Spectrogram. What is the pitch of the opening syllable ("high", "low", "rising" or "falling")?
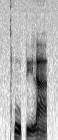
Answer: falling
